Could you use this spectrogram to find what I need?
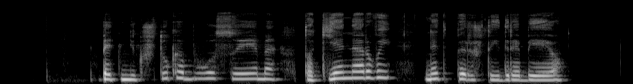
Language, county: Lithuanian, Vilnius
